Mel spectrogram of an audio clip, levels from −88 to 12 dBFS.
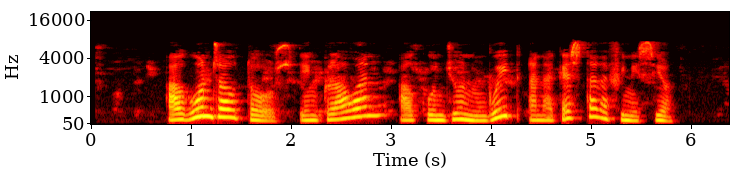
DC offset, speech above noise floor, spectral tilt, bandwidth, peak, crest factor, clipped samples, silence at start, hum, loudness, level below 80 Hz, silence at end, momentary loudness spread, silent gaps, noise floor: under 0.1%; 36 dB; -6 dB/octave; 7.6 kHz; -2 dBFS; 18 dB; under 0.1%; 0.75 s; none; -19 LUFS; -60 dBFS; 0.6 s; 10 LU; none; -55 dBFS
